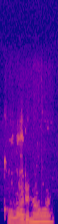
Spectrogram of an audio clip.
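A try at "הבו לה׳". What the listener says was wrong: It's that's not Cole. It's Havu Ladonai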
